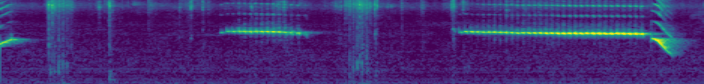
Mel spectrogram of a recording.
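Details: Common iora lure call meant to make other ioras call: a short trill, a brief buzzy whistle, then a long steady trilled whistle that ends in a sharp downward slur, with occasional clicks.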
